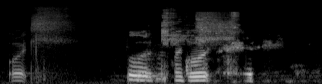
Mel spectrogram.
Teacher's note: tap the tip of your tongue on the back of your top front teeth, and then you're gonna let all the air bleed out the side of your tongues into your cheeks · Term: the TL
